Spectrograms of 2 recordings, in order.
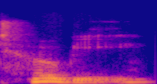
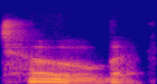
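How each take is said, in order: First: The name has two syllables, ending in ee. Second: The name has one syllable, rhyming with robe. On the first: The speaker calls it right. "That's pronounced Toby" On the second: The speaker calls it wrong. "not Tobe"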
